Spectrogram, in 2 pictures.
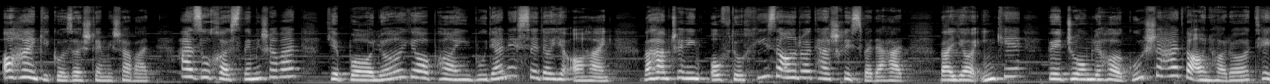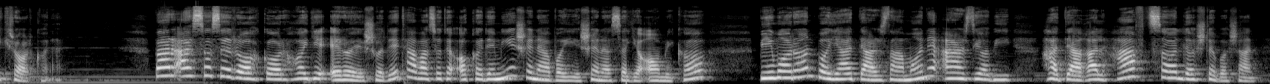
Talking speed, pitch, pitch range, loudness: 140 wpm, 245 Hz, 200-295 Hz, -14 LUFS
